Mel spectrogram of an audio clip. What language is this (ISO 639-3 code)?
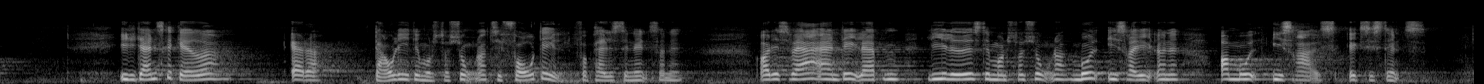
dan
